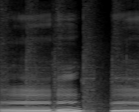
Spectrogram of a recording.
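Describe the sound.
A voice imitates a cow, letting out a loud, sustained low moo that bends in pitch, breaks briefly, then resumes in a second drawn-out lowing call.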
